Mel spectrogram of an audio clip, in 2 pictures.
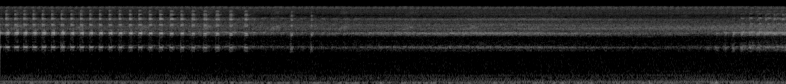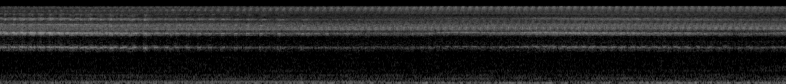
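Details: Evening cicada song recorded 3 August 2021: opens with fast regular pulsed ringing notes for a few seconds, then fades into a continuous high shrill insect chorus that swells and eases.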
